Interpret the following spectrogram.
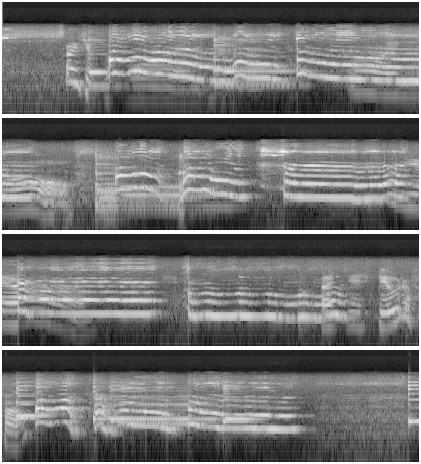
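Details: ['German Shepherd Rocky singing along with piano at home, a string of wavering howls rising and falling in pitch, some breaking into yips, with brief pauses between phrases.']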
